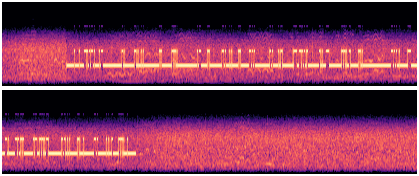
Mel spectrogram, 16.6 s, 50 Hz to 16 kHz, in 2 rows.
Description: RTTY (75 baud, 850 Hz shift), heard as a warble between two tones, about 1380 Hz centre, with radio static. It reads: AGN? AGN? PSE RPT UR QTH DE EI6NQV K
